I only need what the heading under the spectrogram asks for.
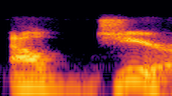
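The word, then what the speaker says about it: Allgeier: Tyler Algier, I believe is how you say it, correct?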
